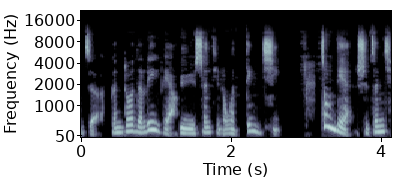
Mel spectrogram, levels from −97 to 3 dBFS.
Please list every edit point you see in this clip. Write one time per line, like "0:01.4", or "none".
0:01.3
0:03.1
